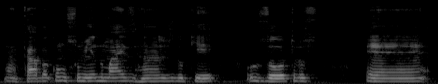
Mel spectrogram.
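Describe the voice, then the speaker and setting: A man casually reviewing a smartphone for his vlog, talking in a chatty, halting way with frequent tag questions. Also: fairly high pitch, completely flat delivery. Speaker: tech reviewer.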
